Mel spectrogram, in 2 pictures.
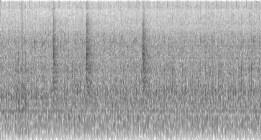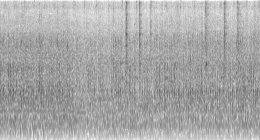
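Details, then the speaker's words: Diesel machine backing up, heavy chugging with an uneven, stumbling beat under a rough clatter; a steady dead miss as one cylinder drops out, with cylinders lacking proper compression and intense black smoke. "And you could hear the dead miss in the engine. Two things with that. One, you could hear it, and two, the amount of smoke, black smoke coming out of there was pretty intense."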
